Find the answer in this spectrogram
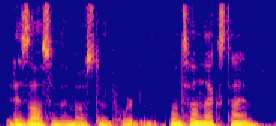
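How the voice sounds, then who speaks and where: A man hosting a conspiracy video series, giving relaxed, rambling commentary on the clips he plays. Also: mid-range voice, quick pace. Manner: rambling and relaxed, with fillers and laughs. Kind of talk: casual commentary reacting to clips.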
